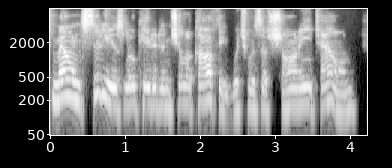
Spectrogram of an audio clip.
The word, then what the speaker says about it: Chillicothe: the city of chillicothe the name chillicothe itself is a is a shawnee name chalgotha and it was anglicized to be pronounced chillicothe likewise there was a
